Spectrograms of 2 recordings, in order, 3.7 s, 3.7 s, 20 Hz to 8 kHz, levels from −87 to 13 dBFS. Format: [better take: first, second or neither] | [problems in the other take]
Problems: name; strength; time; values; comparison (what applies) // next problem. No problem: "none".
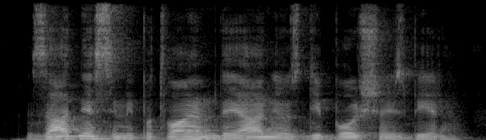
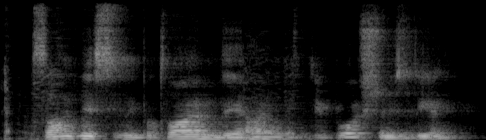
first | noise reduction (neural mask model DeepFilterNet 3)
